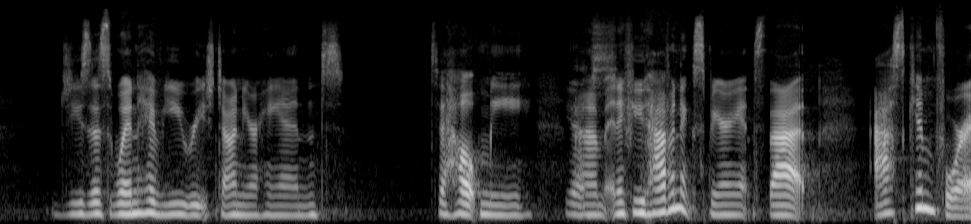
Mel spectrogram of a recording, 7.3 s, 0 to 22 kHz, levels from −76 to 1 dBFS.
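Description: No faults are audible anywhere in this speech recording.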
